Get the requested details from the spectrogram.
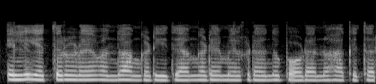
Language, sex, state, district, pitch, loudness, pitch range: Kannada, female, Karnataka, Bidar, 205 Hz, -17 LUFS, 200-210 Hz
